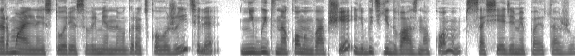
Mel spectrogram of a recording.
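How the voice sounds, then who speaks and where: Moderate pace, dry close sound with no echo, a very clean recording over a silent background, an unremarkable speaking voice. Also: woman. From Belarus. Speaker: parenting podcast host. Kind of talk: podcast monologue.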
